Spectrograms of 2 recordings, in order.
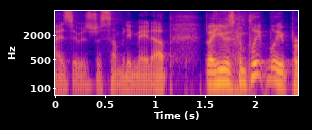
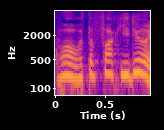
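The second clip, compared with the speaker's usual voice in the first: high-pitched startled reaction; startled protest; 11 semitones higher, faster than usual. Retold or imitated. Dreamer protesting a friend's sudden punch, high and startled. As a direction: jump up in pitch, imitating shock.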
